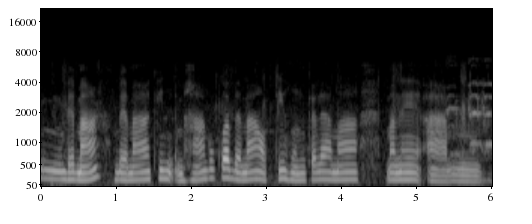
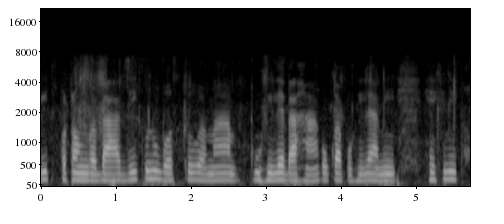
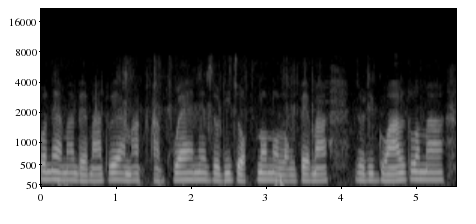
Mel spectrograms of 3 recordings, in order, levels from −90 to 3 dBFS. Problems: none marked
